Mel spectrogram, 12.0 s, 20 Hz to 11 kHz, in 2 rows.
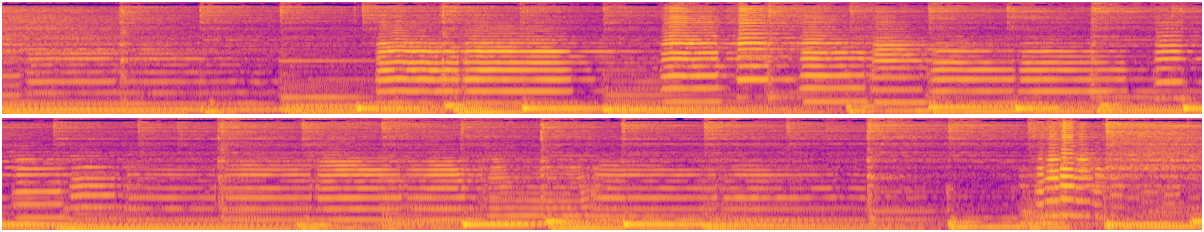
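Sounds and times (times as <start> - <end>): bass notes and chords: 0.0 - 12.0
trumpet melody: 0.0 - 12.0.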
